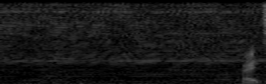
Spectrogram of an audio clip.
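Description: Corded electric pet clippers with a comb attachment buzzing steadily as they are run through a Bichon's thick, cottony coat on the chest and front leg.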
